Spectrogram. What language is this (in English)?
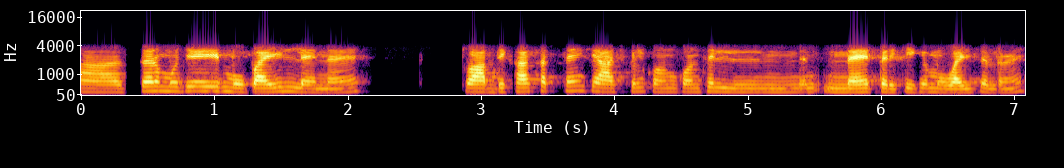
Hindi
